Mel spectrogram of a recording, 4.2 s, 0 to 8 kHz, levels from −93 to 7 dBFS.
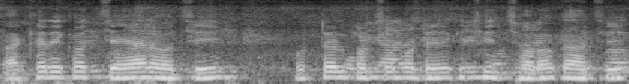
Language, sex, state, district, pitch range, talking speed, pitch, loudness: Odia, male, Odisha, Malkangiri, 135-155 Hz, 140 wpm, 145 Hz, -12 LUFS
